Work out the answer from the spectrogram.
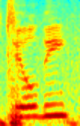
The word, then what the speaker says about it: tilde: the keyboard thing well everybody says tilde what is that it's tildi St Paulie Saint Paul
